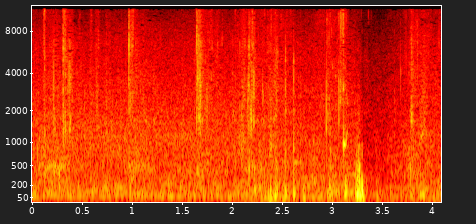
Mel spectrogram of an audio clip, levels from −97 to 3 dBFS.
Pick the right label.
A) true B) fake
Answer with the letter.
A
